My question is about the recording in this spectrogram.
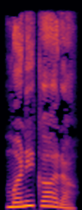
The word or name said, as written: ಮಣೆಗಾರ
